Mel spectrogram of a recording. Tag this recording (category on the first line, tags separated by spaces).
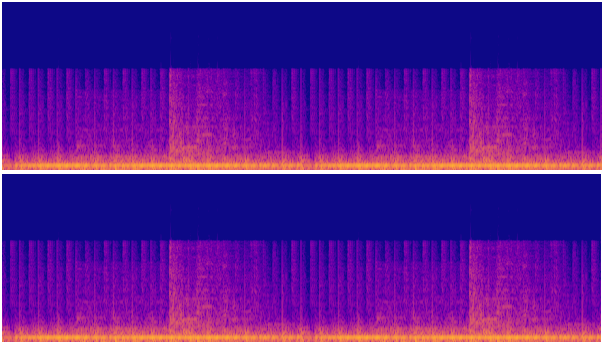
Instrument samples > Percussion
Weird Soundtrack Ambient Loop Samples Dark Industrial Underground Packs Alien Loopable Drum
